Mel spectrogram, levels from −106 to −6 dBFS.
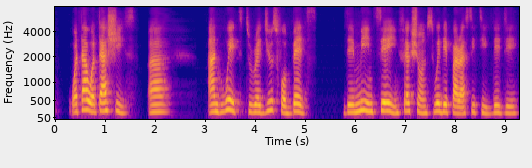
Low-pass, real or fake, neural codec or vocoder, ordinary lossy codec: none; fake; codec, 16 kHz, about 1 kbps, DyCAST, with the encoder's durations; none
